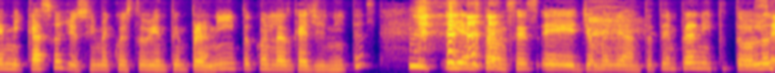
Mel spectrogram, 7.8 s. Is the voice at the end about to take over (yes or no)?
no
